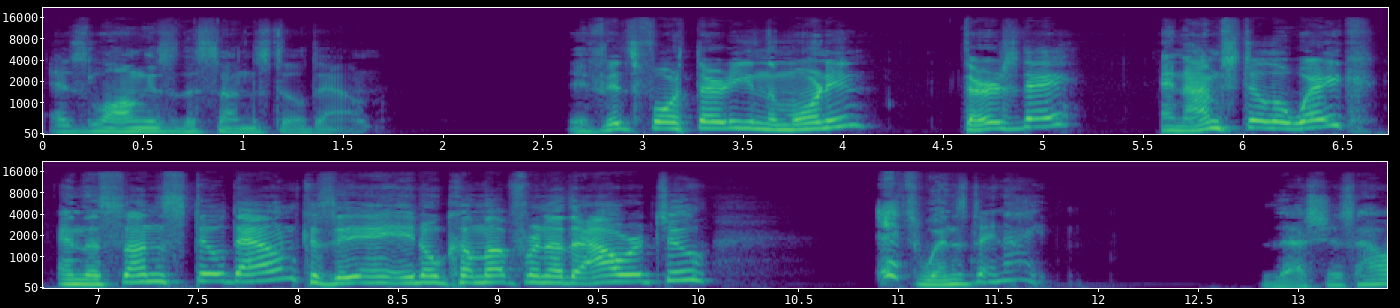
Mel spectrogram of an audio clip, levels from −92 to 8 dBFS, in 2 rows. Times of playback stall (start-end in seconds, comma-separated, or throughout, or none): none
